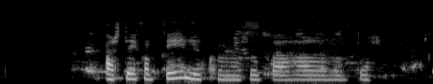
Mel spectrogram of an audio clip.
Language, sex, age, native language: Icelandic, female, 12, Icelandic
